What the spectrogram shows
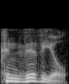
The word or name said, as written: convivial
